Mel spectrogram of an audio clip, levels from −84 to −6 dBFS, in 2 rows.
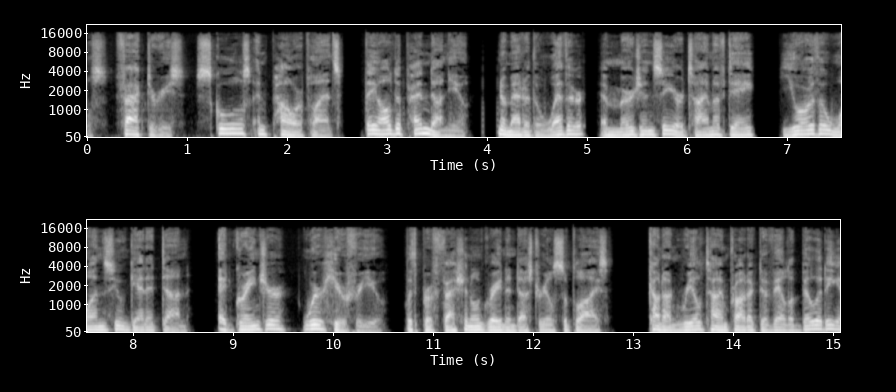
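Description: From 3.15 to 4.58 s, after "power plants they all", a phone's rectified GSM signalling bursts give galloping 217 Hz buzzes in short groups, unlike steady hum.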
